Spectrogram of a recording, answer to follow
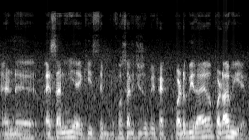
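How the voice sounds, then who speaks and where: A man addressing followers informally and unscripted, halting and repeating his phrases, in a noisy recording. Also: medium pitch, steady tone, sharp tone. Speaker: online content creator. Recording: clearly noisy ambient background.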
